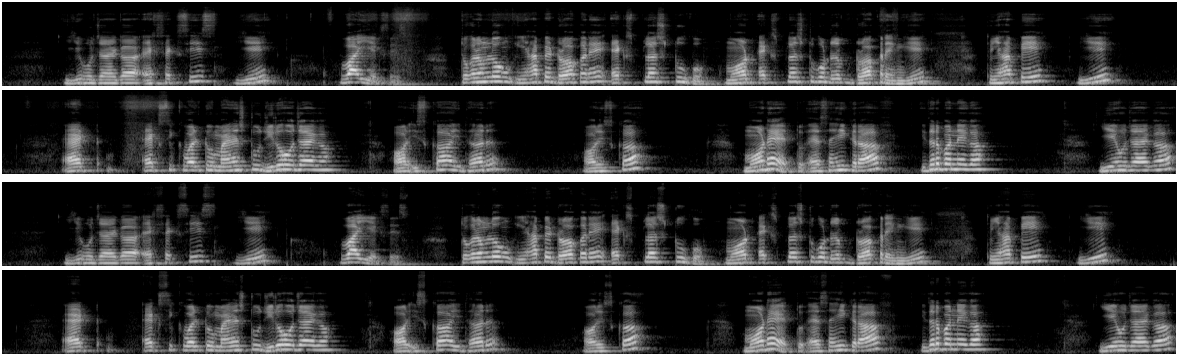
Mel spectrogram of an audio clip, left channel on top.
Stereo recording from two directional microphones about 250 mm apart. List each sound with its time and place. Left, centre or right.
0.6 s speech: centre
12.3 s speech: right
